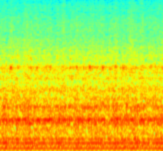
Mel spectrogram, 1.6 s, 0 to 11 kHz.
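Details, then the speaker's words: 1994 Chevy Astro van, started after about 6 months sitting on a warm day, heard at the rear exhaust: smooth, even idle with steady note, no misses or knocks, running a little rich from sitting; sounds like a V8; healthy. "Sounds like it's got a V8 under the hood. I love it."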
